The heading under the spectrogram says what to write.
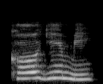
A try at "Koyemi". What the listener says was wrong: We all have issues with the ko, I know. It is koyemi. You don't have to change the tone of every other thing. It's just the ko.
